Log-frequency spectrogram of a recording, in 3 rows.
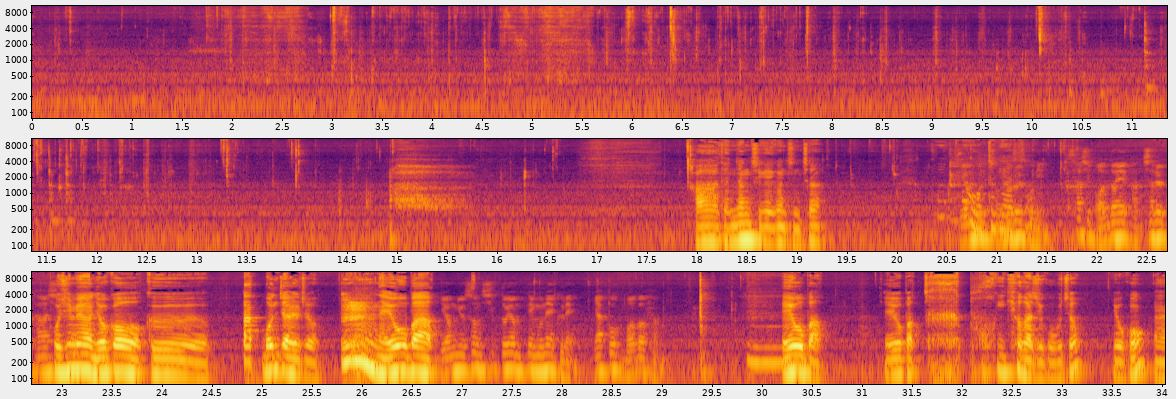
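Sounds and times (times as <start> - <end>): man chewing food: 0.0 - 18.0, 19.3 - 20.7.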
